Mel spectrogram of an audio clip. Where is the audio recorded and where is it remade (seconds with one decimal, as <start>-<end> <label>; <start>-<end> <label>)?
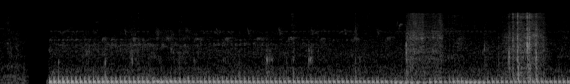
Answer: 0.0-1.5 recorded; 1.5-2.0 remade; 2.0-5.7 recorded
